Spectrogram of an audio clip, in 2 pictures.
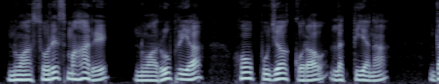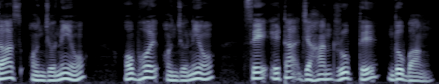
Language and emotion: Santali, neutral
